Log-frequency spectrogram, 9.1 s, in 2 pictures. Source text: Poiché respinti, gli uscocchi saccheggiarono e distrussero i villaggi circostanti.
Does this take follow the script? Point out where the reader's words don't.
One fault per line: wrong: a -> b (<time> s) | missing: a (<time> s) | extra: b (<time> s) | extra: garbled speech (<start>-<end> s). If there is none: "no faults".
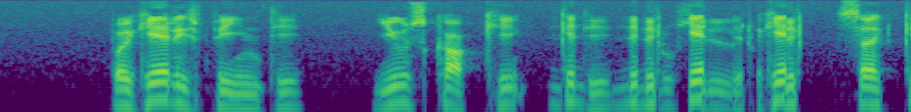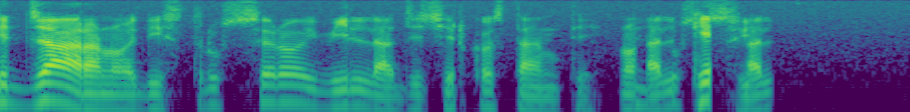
extra: garbled speech (2.7-4.1 s)
extra: garbled speech (7.6-8.4 s)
